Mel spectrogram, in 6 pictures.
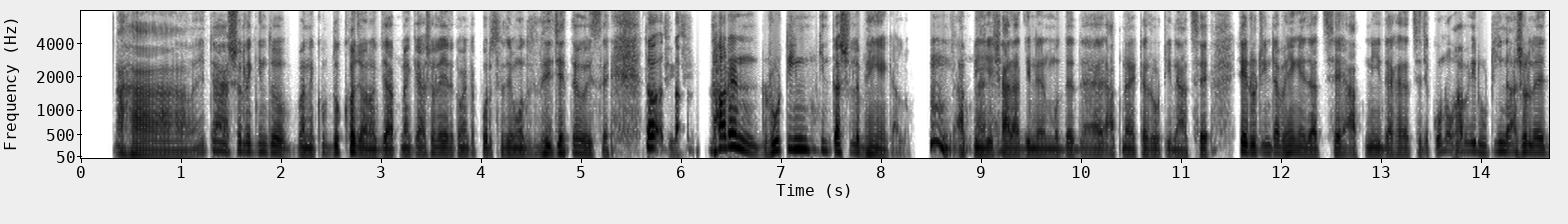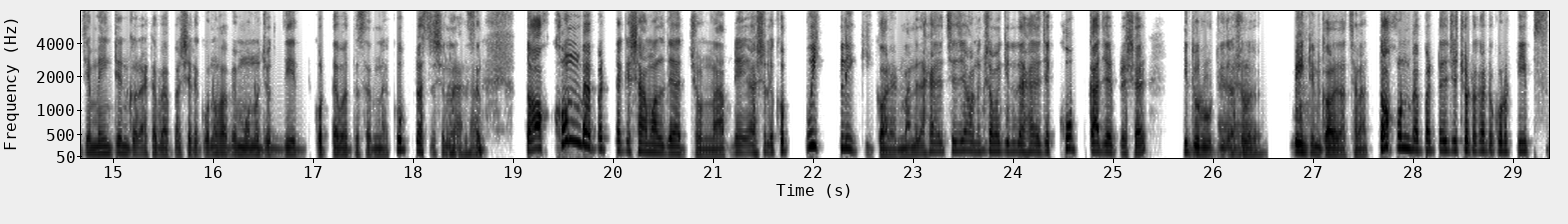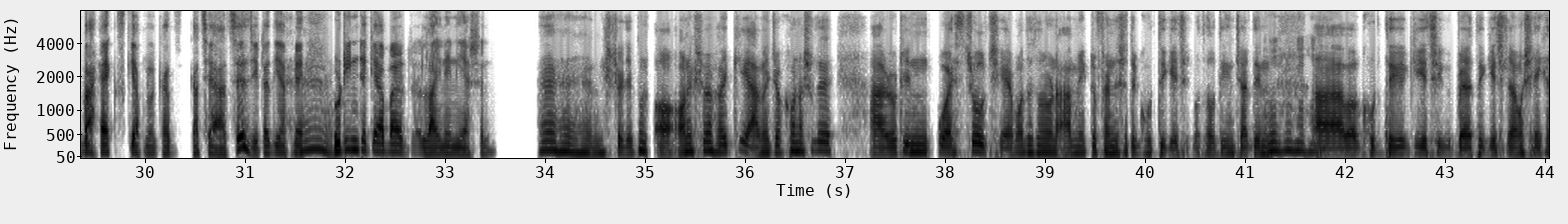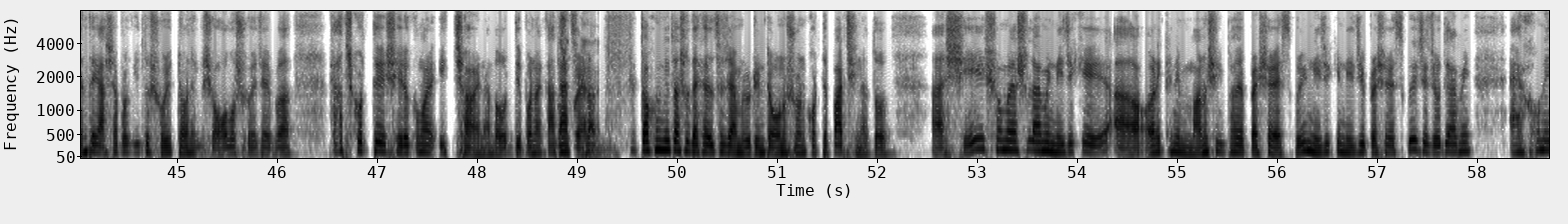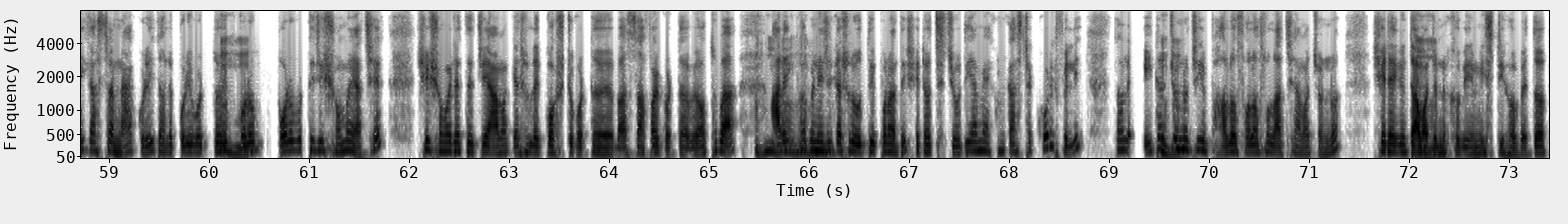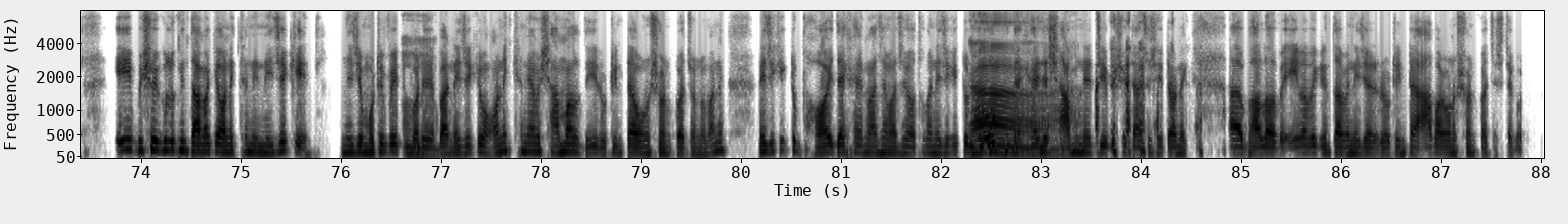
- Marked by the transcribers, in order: laughing while speaking: "দিয়ে যেতে হইছে"; "মধ্যে" said as "মদ্দে"; in English: "ফ্রাস্ট্রেশন"; swallow; tapping; sniff; in English: "pressurize"; in English: "pressurize"; drawn out: "আ"; giggle
- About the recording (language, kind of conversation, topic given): Bengali, podcast, অনিচ্ছা থাকলেও রুটিন বজায় রাখতে তোমার কৌশল কী?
